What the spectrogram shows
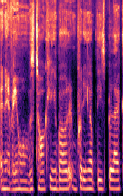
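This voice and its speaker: The voice carries an Irish accent and a dark, mellow tone. Its sound is dry and close, with no echo. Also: woman. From Ireland. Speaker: interviewee on race in Ireland. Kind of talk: group conversation.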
